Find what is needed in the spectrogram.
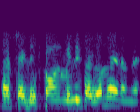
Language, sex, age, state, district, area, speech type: Sindhi, male, 18-30, Rajasthan, Ajmer, urban, conversation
